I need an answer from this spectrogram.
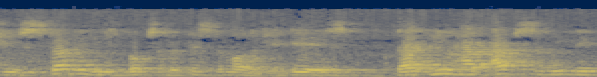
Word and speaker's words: epistemology: Okay, and it's Introduction to Epistemology. No, it's epistemology. Epistemology.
